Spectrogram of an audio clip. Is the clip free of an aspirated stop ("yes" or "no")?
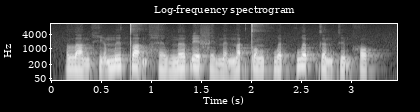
yes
